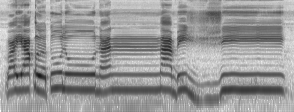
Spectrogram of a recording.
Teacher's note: نن نن وَيَقْتُلُونَ وَيَقْتُلُونَ آگے با کے نیچے زیر ہے اور یا مشدد ہے، با کا زیر ہم یا کے ساتھ ملائیں گے اور یا کے نیچے کھڑا زیر ہے، کھڑے زیر کو ہم یا مدہ کے برابر یا الف ایک الف کے برابر کھینچ کے پڑھیں گے۔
